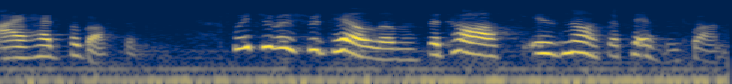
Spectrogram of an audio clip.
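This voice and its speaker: High-voiced English society belle. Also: female voice, sing-song, normal speed, breathy edge. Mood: poised, romantic. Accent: upper-class English. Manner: affected, precise, elegant. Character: poised, self-assured young society lady. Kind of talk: 1960s radio comedy acting. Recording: tinny, band-limited vintage radio recording.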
